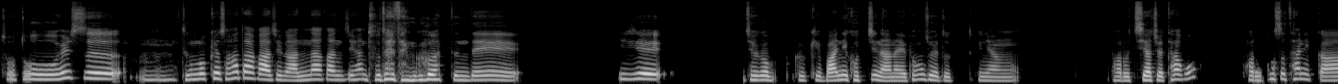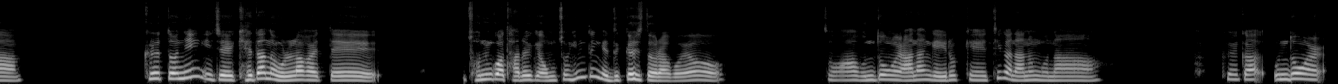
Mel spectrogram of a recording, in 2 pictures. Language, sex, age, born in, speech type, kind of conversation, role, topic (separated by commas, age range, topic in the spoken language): Korean, female, 20-24, South Korea, conversation, unstructured, none, 취미로 시작했는데 힘들었던 경험이 있나요?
